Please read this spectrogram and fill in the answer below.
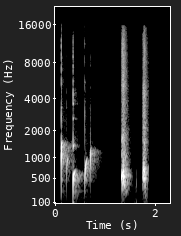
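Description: Logo intro sound effect: four quick plopping pops in the first second, then two louder, fuller hits about a second and a half in.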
